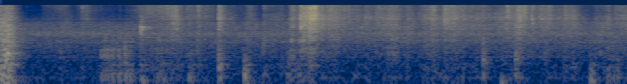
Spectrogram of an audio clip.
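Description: A knife slicing through the plastic shrink-wrap on a cardboard box, loudest at the very start. This is followed by crinkling plastic wrap and light taps and scrapes of cardboard as the box lid is lifted.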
